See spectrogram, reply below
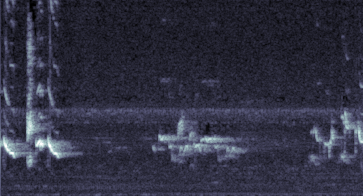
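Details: Wild sooty-headed bulbul, being lured for trapping, singing short bright chirpy phrases of warbled notes in three bursts spaced over about four seconds, with a soft low hum beneath.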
